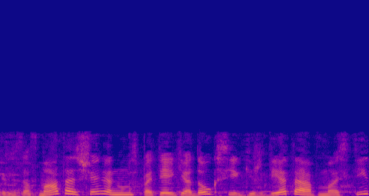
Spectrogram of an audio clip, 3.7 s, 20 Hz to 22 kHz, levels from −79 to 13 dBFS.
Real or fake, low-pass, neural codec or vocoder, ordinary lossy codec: fake; 7.2 kHz; codec, 16 kHz, 4 kbps, X-Codec, WavLM features, trained on Multilingual LibriSpeech; AAC, 32 kbps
